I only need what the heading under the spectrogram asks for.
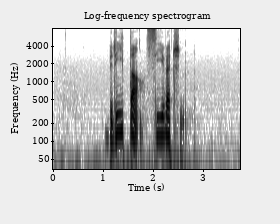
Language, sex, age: Norwegian, male, 28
